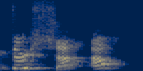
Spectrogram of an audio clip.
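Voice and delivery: high, loud, laughing cry of shut up; laughing embarrassed shout. Real, not acted. Player flustered by teasing friends, laughing and shouting. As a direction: yell it through giggles, flustered.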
